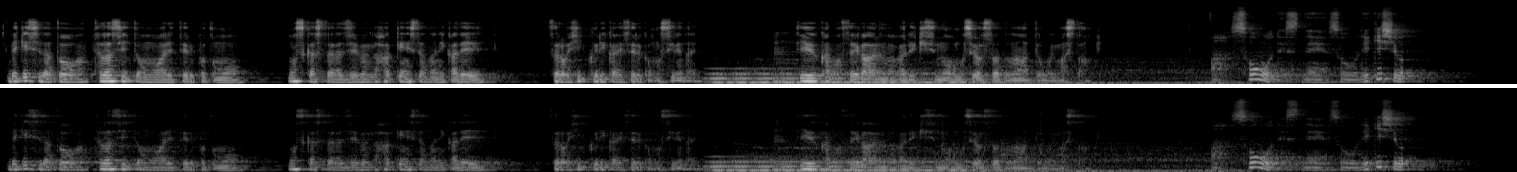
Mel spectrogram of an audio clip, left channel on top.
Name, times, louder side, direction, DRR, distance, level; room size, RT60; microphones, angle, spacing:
voice 1, 0.1-2.4 2.9-4.9 5.5-7.0 8.0-10.9, left 7 dB, 70° left, 0.3 m, -33 dB
sound 1, 6.9-12.9, equal, 75° right, 1.6 m, -48 dB
sound 2, 7.0-10.3, equal, 5° right, 1.0 m, -37 dB
voice 2, 7.7-8.0 12.1-14.0, left 2 dB, 25° left, 0.6 m, -36 dB
10.0 x 8.1 x 7.5 m
head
